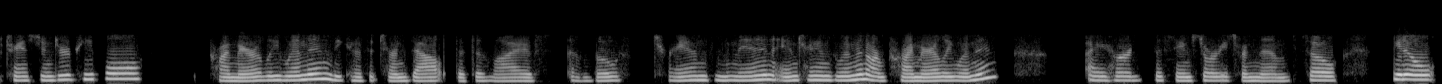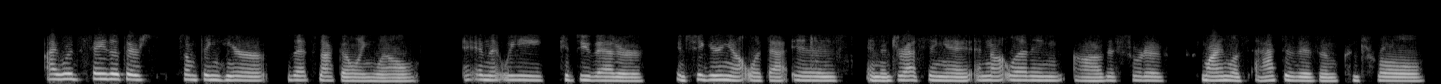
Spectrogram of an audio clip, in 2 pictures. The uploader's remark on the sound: I spoke with her over the phone from her home in the Midwest.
